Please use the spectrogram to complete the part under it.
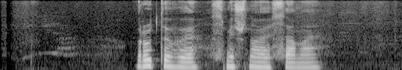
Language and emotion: Russian, neutral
